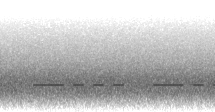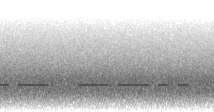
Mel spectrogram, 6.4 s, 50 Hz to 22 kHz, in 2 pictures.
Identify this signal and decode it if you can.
Morse code, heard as a keyed tone, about 8 wpm, 1020 Hz, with heavy radio static and a narrow filter. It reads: BXZ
